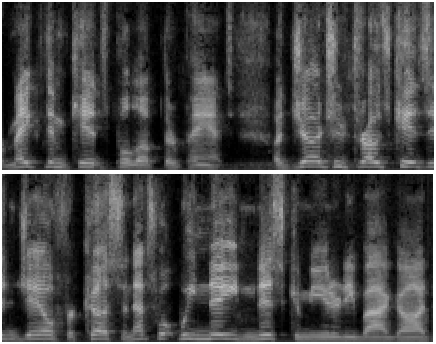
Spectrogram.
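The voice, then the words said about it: Put-on Southern US accent. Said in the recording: “I did the Southern accent”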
